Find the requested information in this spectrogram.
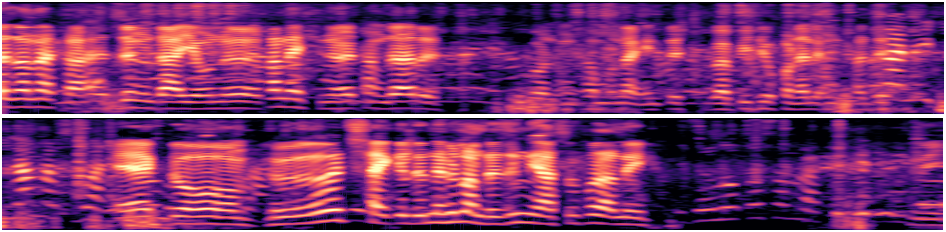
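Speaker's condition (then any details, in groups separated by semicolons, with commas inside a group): No condition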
